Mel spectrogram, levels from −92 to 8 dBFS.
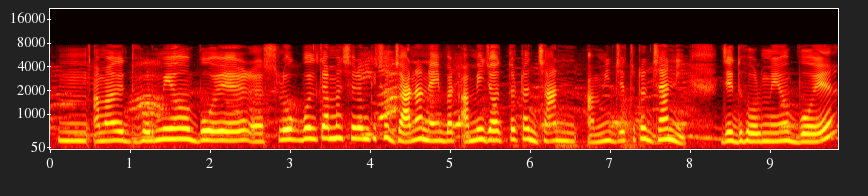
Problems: constant background noise, background conversations at intervals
